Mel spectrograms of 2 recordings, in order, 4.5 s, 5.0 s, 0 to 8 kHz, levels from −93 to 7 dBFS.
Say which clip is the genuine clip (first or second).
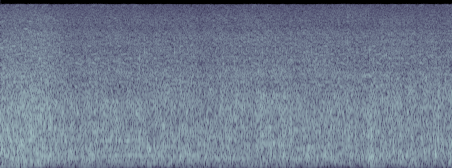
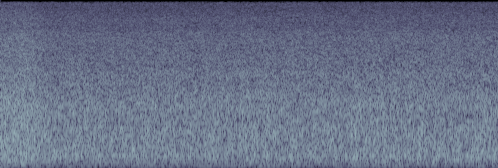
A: second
